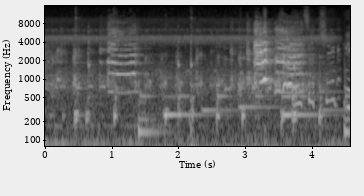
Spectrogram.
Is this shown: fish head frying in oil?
no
